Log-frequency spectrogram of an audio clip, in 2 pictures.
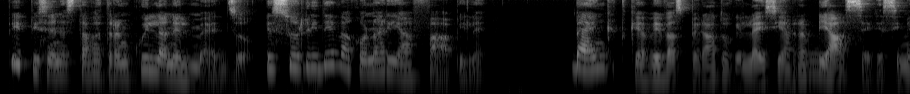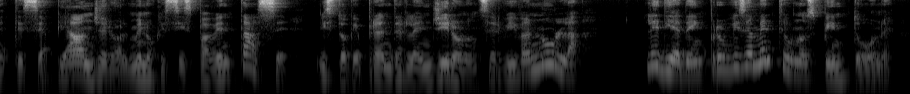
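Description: A woman reading a children's storybook aloud with expressive narration. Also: low voice, brisk. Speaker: audiobook reader.

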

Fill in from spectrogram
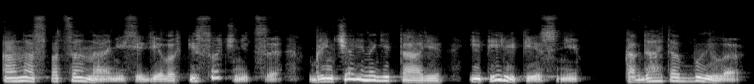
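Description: A man reading a story aloud, voicing a nosy, sharp-eyed old woman neighbor who boasts about herself. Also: mid-range voice, huge pitch swings, moderate pace, breathy edge, exaggerated voice. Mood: telling. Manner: fussy, boastful.

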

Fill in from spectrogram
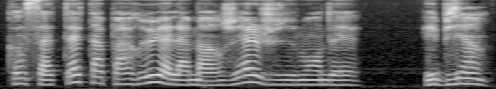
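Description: A woman reading a literary short story aloud in a measured, grave storytelling manner. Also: deep voice, no room sound. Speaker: audiobook reader. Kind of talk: literary audiobook narration.

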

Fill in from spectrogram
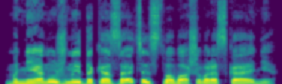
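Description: A man's voice: expressive, dry recording, studio quality. A man voicing the sneering villain Faust. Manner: slow, sneering, shrill when shouting. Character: cruel mocking male witch-hunter villain, commanding. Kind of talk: audiobook character reading.

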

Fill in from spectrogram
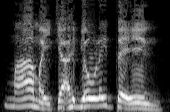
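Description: A man's voice: high-pitched, lively intonation, measured pace, a bit bright, pitched above the performer's own voice. A man doing a choked, grieving old father. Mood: frantic lament. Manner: choked, lamenting, rambling. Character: grief-stricken older father, dazed and lamenting.

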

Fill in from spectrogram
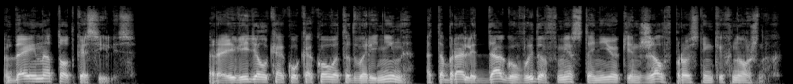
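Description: A man's voice: moderate pace, no room sound, studio quality. A man reading an audiobook aloud, narrating the story and voicing its characters in turn by lifting his voice for their lines. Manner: shifts pitch up for dialogue characters.

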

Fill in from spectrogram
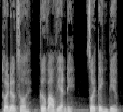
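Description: A woman voicing a calm, kind young man who briskly takes charge of getting a sick man to hospital. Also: sits low. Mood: practical.

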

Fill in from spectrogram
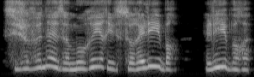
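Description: A woman's voice: fairly high pitch, unhurried, mellow. A woman reading an audiobook, voicing an anguished young wife who pleads in tearful prayer. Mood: despairing.

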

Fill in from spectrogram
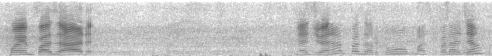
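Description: High, bright-voiced woman leading a workshop. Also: a little fast. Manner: chatty, repeats instructions, laughs at herself. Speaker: workshop facilitator. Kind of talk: guiding a group writing exercise. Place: outdoor park. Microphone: handheld mic, often held away.

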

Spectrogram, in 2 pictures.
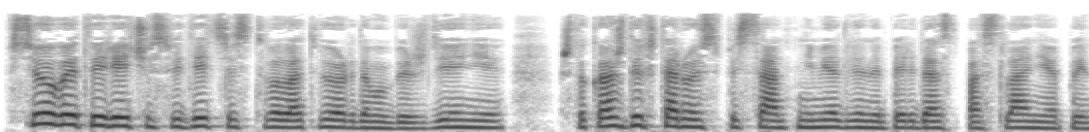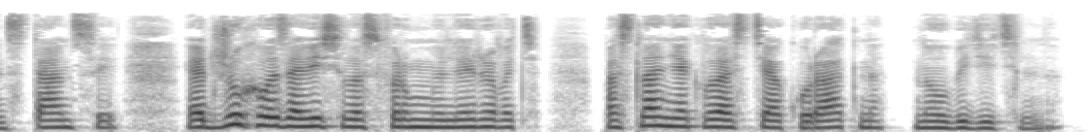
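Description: A woman narrating an audiobook in an ironic, even storytelling manner. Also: medium pitch, fast talker, no echo, clean studio sound.

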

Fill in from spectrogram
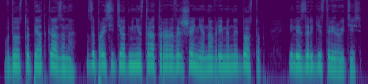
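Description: A man's voice: high voice, fairly even intonation, quick pace, darkish tone, no echo, clean studio sound, voice pushed up, lightly acted. A man narrating a story and voicing a young girl who speaks like a stiff metallic robot making machine announcements. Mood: mechanical. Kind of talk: audiobook narration with character voices.

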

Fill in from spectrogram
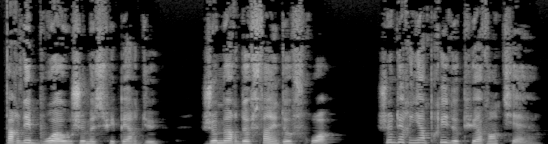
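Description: A man's voice: sits high, expressive, moderate pace, a little mellow. A woman reading aloud as a starving, exhausted man who pleads in a weak, faltering voice. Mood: pleading. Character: starving exhausted stranger, a lost prince.

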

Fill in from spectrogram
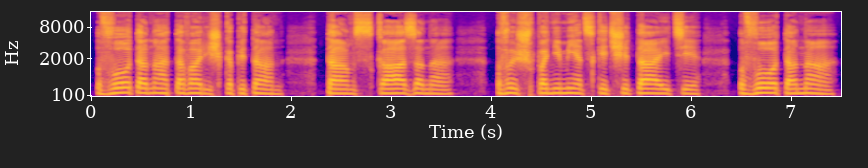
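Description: A woman voicing a desperate young male soldier who shouts and pleads in bursts, in an audiobook. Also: medium pitch, level tone, takes it slowly, clean tone, no room sound, studio quality, natural voice. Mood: stammering pleading.

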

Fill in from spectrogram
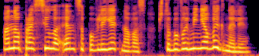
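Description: A woman voicing a bold, impulsive young female student mage who talks back quickly. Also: high voice, lively intonation, pitched above the performer's own voice. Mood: indignant.

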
